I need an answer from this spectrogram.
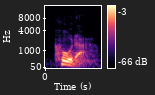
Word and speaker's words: could have: Could have. Or, you know me, coulda. There is no v sound.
